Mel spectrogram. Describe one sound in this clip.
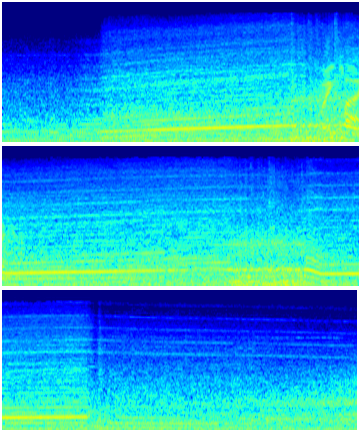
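A race car engine roars, rising in pitch as it speeds up and shifts gears.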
